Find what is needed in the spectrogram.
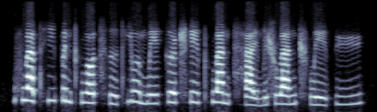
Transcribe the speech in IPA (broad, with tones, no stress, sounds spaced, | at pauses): x w ä˥˩ t̪ʰ i˥ p ə˥˩ n t̪ʰ w ɔ˧˥ t͡sʰ ɹ̩˨˩ t̪ʰ j o˥˩ ʊ̯ m w e˧˥ ɪ̯ k ɤ˥ ʈ͡ʂʰ e˥˧ ɪ̯ pʰ w a˥˩ n t͡sʰ a˨˩ ɪ̯ m i˦ ʂ w a˧˥ n ʈ͡ʂʰ w e˨˩ ɪ̯ p y˧˥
